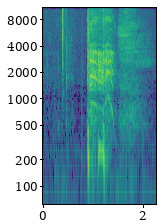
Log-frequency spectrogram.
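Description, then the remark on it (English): A single harsh cough bursts out with a rough, raspy throatiness, then fades into a breathy tail. A faint tap comes just before it, and no one speaks. “And I'll cough. I can't even talk.”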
